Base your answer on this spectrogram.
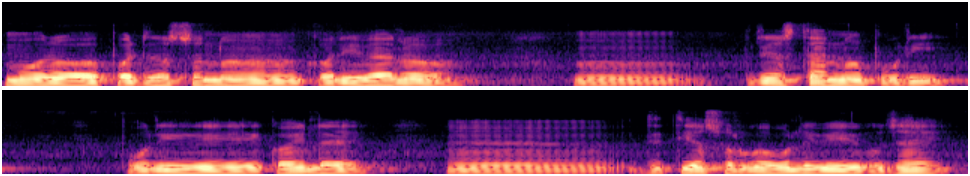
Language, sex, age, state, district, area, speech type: Odia, male, 45-60, Odisha, Kandhamal, rural, spontaneous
